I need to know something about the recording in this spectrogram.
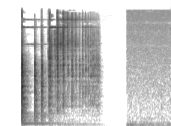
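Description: A quick run of bright metallic clinks with a ringing tail, used as a logo sound effect. The first clink is the loudest, and the rest come faster and fainter until they stop after about a second.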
